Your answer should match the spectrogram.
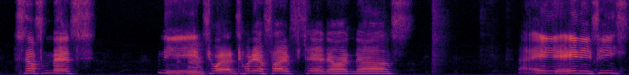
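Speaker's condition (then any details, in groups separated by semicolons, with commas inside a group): Cerebral palsy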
